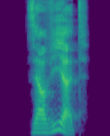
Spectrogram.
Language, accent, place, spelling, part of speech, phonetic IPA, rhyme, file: German, Germany, Berlin, serviert, verb, [zɛʁˈviːɐ̯t], -iːɐ̯t, De-serviert.ogg
- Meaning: 1. past participle of servieren 2. inflection of servieren: third-person singular present 3. inflection of servieren: second-person plural present 4. inflection of servieren: plural imperative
